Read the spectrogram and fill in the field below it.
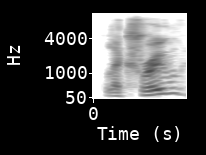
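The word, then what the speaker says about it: Lacroix: Lacru. Is that how it's pronounced?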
